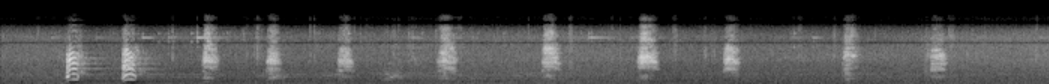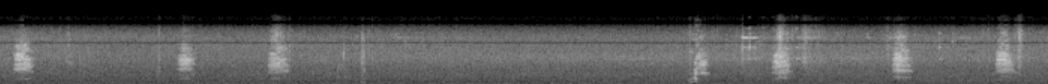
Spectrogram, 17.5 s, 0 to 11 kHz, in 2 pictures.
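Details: Wire Fox Terriers Muu and Moa in Shinjuku Central Park, filmed with a LUMIX FT1, give a long run of short, high, clipped barks, about two dozen over seventeen seconds, with a brief pause midway and steady outdoor hiss.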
